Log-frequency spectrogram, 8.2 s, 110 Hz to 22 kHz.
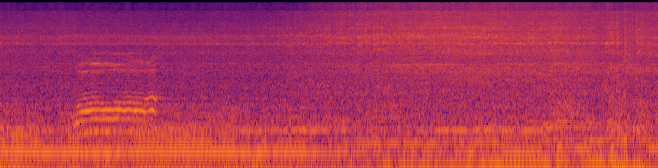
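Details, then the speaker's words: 1984 Ford Falcon XE wagon, turbo Barra engine with intercooler and Haltech Elite 2500 ECU, first start: low drone with uneven lumpy pulse about four a second; runs poorly on untuned setup, awaiting a tuner. "we've already fired it up it does go not very well but so it's about time to hand it over to a tuner"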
